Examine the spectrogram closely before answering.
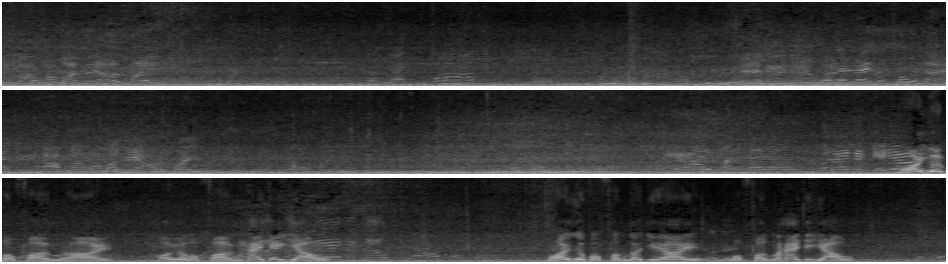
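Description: Several people murmur and talk in the background outdoors.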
